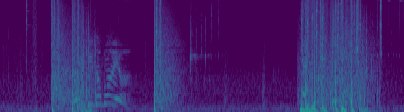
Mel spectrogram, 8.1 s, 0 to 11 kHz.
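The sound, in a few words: pistol gunfire in the video game STALKER 2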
